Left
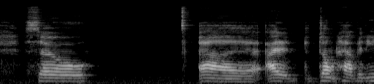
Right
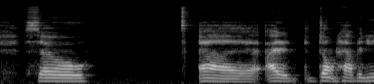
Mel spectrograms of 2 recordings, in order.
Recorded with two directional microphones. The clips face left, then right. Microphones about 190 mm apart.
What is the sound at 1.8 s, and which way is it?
Speech, 35° right (ahead or behind).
